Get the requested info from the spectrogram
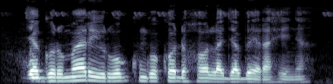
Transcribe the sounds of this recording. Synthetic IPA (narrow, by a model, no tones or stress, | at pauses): d͡ʒaɡɔɾɔmaɾiɾwɔkkːuŋɡɔkɔdɔhɔlad͡ʒabɛɾaɦɪɲa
